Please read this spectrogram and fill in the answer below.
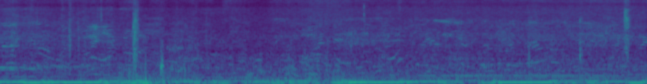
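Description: Outdoor street ambience: a heavy low rumble that swells and fades unevenly, under faint voices.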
